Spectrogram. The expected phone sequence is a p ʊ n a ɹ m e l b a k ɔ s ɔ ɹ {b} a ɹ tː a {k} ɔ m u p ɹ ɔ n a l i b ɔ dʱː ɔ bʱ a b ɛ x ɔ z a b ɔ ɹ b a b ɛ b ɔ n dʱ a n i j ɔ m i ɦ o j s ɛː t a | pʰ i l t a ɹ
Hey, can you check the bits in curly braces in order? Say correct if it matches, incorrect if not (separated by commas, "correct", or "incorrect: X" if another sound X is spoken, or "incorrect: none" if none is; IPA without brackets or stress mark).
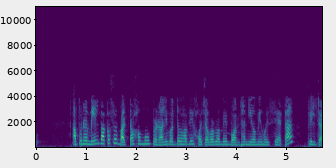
correct, incorrect: x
